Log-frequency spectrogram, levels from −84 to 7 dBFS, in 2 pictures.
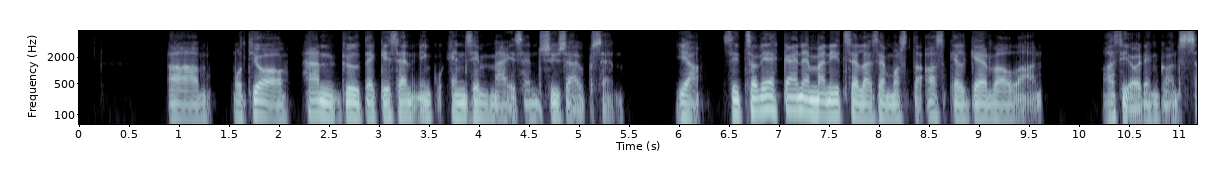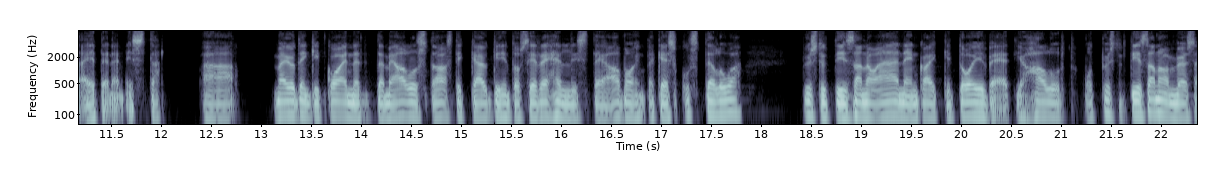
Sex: male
